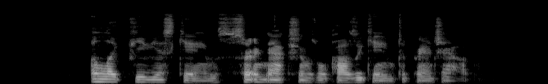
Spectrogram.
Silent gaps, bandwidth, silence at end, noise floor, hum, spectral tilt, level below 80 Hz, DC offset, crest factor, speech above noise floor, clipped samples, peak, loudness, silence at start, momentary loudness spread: none; 11.5 kHz; 0.8 s; -76 dBFS; none; -5 dB/octave; -70 dBFS; under 0.1%; 20 dB; 46 dB; under 0.1%; -12 dBFS; -31 LUFS; 0.9 s; 10 LU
